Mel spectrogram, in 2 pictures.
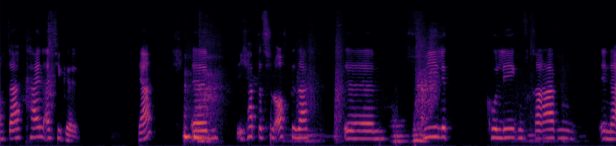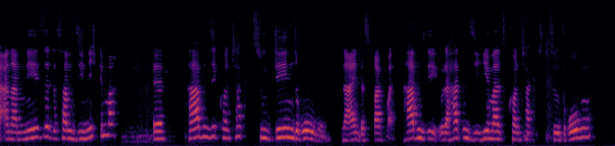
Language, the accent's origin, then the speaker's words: German; Germany; first language German; wir Deutschen machen das ja auch, wenn wir Deutsch sprechen, ja, obwohl es unsere Muttersprache ist.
